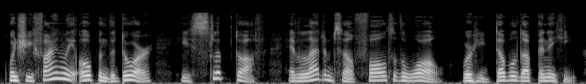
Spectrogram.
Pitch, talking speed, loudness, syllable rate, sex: 175 Hz, 235 wpm, -17 LUFS, 5.8 syllables/s, female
